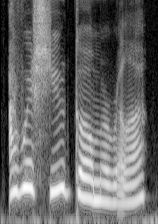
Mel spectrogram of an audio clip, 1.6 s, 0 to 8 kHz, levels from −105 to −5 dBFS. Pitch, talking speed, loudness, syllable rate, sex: 260 Hz, 190 wpm, -16 LUFS, 5.2 syllables/s, female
